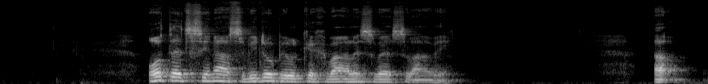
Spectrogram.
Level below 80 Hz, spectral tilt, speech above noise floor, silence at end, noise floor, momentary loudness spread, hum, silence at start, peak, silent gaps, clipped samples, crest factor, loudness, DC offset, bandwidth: -60 dBFS; -6 dB/octave; 51 dB; 0.25 s; -72 dBFS; 10 LU; none; 1.5 s; -4 dBFS; none; under 0.1%; 20 dB; -22 LUFS; under 0.1%; over 20 kHz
